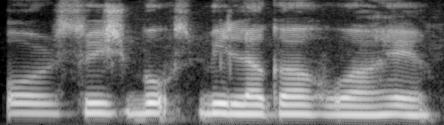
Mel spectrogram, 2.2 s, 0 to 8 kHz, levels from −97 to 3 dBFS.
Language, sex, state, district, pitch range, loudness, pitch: Hindi, female, Arunachal Pradesh, Papum Pare, 170-195 Hz, -14 LUFS, 185 Hz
